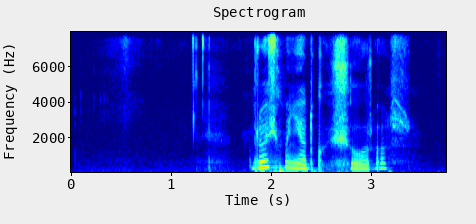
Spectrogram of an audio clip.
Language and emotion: Russian, sad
